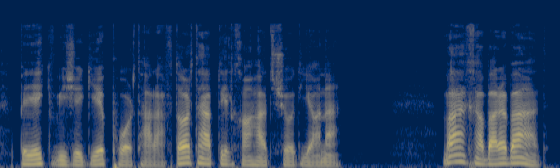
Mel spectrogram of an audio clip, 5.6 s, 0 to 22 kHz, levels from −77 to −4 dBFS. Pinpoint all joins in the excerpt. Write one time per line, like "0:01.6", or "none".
none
